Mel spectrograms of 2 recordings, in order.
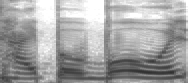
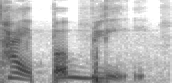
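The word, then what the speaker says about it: hyperbole: start with hyperb even though the spelling says hyperbowl it's pronounced as hyperb okay hyperb is a form of exaggeration everyone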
